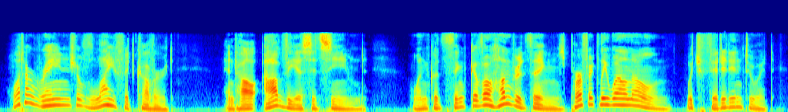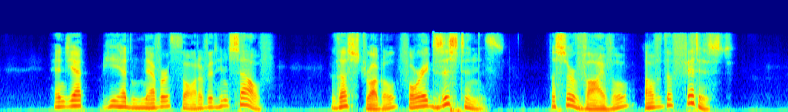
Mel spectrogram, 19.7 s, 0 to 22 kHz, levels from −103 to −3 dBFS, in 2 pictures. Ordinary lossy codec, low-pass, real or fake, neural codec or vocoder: AAC, 48 kbps; 7.2 kHz; fake; codec, 16 kHz, 2 kbps, FunCodec, trained on LibriTTS, 25 frames a second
